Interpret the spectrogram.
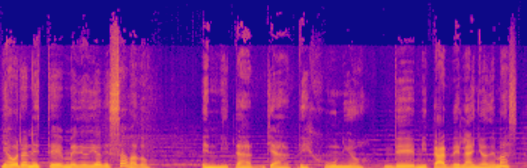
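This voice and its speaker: A woman hosting a storytelling radio program, introducing the guest in an unhurried way. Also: mid-range voice, warm tone, faint music behind. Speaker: radio host. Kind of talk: radio presenting.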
